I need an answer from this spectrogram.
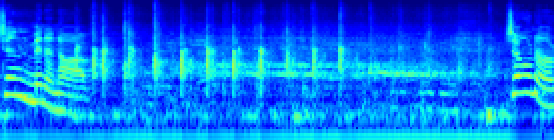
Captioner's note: audience applauds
